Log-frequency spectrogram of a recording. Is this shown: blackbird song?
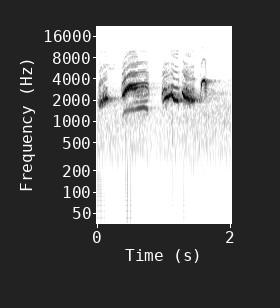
yes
